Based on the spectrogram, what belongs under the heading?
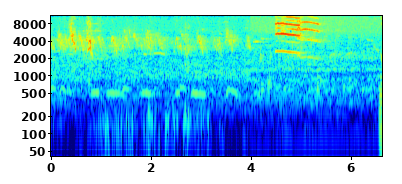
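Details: Long-eared Owl family near a garden: adults calling to coax the young out of their comfort zone, with the young's hissing. Low, short, arched calls repeat about every half second, with scratchy higher sounds and a shrill burst later.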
